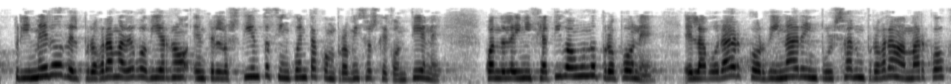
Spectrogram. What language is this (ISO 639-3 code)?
spa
